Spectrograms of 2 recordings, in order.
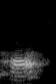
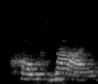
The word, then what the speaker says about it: cosine: with it to cos some people say cos again cosine is how you say it so same amount of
